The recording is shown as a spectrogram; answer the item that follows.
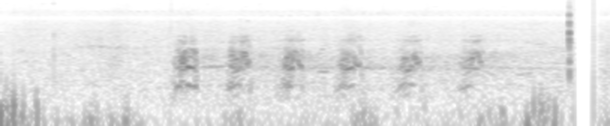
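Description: A dog barking six times in quick succession over a low rumbling noise.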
